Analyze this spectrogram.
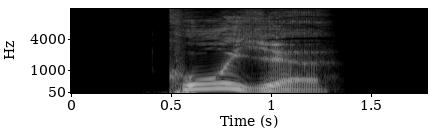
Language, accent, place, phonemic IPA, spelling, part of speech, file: German, Germany, Berlin, /ˈkoː.jə/, Koje, noun, De-Koje.ogg
- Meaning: 1. cabin; berth (sleeping room on a ship) 2. bunk (built-in bed on a ship) 3. bed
